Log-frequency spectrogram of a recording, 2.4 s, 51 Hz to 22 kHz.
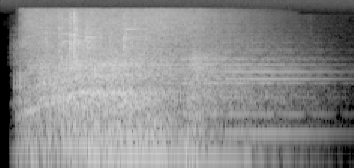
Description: P3D / Content / Sounds / Cries / 889_crowned.wav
